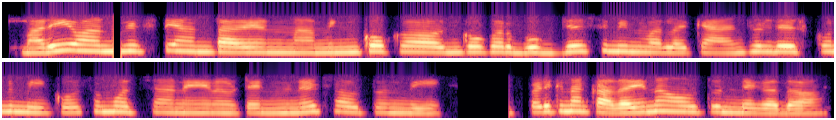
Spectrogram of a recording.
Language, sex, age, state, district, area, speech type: Telugu, female, 18-30, Telangana, Karimnagar, urban, conversation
